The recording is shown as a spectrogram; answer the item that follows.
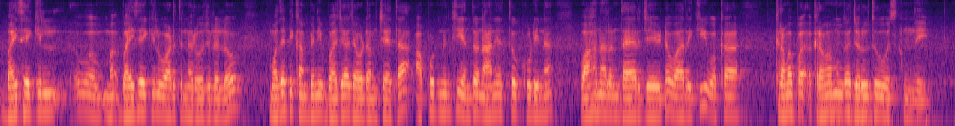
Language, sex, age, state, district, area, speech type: Telugu, male, 30-45, Telangana, Hyderabad, urban, spontaneous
